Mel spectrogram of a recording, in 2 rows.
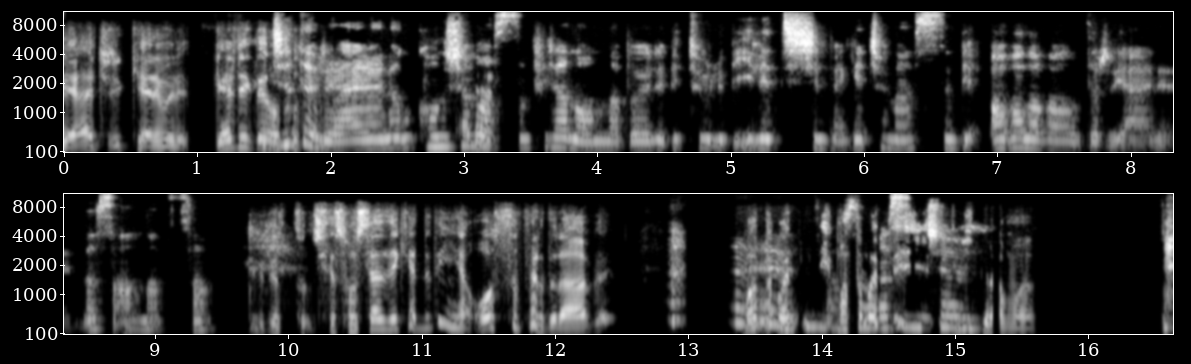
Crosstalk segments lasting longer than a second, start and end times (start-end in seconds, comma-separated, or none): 13.4-15.2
